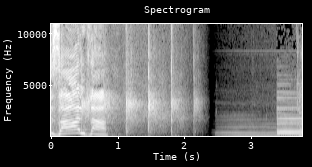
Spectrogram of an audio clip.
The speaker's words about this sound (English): Why don't you clap for the Lamb of God?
